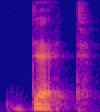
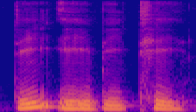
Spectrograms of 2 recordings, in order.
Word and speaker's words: debt: The B is silent in this word, and if you pronounce it, it may sound like death or depth.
